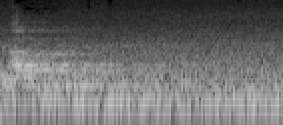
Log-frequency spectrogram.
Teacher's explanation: Atau lebih gampang lagi ba lah. Huruf ba, kalau kita ucapkan ab, itu lisan kita nutup ab. Nah, jadi suaranya di dalam, ya, tertelan ke dalam. Jadi boro-boro mengalir, ini mah tertelan ab, seperti tertelan suaranya sehingga tidak ada sisa alirannya. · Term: ghalqil makhraj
